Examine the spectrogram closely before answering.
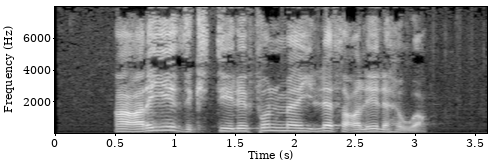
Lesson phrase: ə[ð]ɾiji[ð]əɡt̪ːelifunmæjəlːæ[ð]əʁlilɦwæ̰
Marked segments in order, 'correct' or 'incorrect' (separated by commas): incorrect, correct, incorrect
